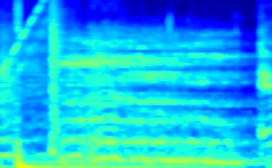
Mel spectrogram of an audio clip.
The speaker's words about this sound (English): I like how there's the, like a tiger like in it. Here it comes.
